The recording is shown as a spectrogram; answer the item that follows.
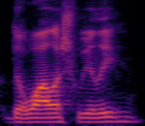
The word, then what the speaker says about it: Dvalishvili: for UFC 311 morab deales yes the V is pronounced like a w apparently I don't make these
